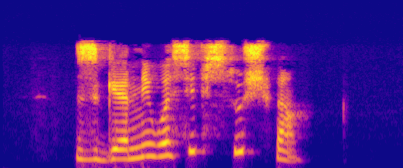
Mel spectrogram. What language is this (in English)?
Kabyle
